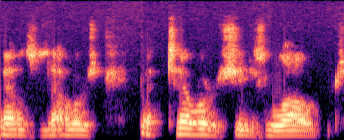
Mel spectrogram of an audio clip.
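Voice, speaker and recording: With an American accent, a man speaks in a fairly high pitch through a dark, mellow, somewhat breathy tone with ordinary pitch variation. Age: 80s+. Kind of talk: interview answer, storytelling. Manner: relaxed, conversational, anecdotal.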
